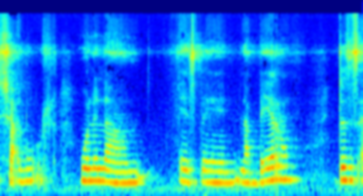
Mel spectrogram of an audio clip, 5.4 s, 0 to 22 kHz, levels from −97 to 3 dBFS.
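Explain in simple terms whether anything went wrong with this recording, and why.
Some data packets went missing in transit at 2.85 to 3.07 s and again at 4.11 to 4.17 s. Each was a lost packet rebuilt from error correction: a rough backup copy filled the hole, so the speech doesn't drop out but turns briefly grainy and noisy.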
